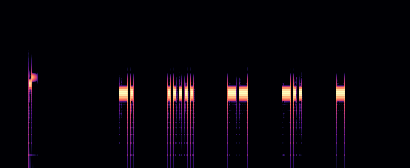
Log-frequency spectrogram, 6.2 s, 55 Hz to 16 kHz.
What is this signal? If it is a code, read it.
Morse code, heard as a keyed tone, about 28 wpm, spaced as for 13 wpm, 700 Hz. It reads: N5MDT
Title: USA Call Signs - 5 Characters - 4x Character Spacing - 28wpm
